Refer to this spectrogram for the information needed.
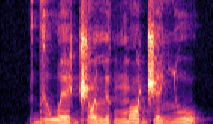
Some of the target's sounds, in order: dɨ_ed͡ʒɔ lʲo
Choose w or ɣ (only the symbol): w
